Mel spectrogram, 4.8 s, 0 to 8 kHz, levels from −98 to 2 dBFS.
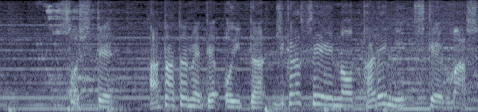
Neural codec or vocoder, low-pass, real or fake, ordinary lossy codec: codec, 16 kHz, 8 kbps, FunCodec, trained on Chinese and English, 25 frames a second; none; fake; none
